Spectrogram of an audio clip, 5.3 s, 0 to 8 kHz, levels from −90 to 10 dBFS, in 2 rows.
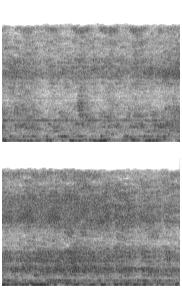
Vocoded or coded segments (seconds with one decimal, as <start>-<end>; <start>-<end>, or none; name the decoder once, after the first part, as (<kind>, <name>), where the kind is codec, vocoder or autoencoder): none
